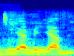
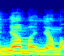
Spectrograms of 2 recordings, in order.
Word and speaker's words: nyama nyama: The word nyami nyami should be nyama nyama or cheka wa cheka. And the white people again, they couldn't pronounce and call it nyami nyami.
